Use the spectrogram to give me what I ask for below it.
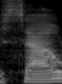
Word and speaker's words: Sau: As you do, rationally say Sau rhymes with Saw.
